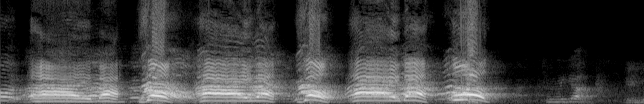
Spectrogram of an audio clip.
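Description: A group of young voices shouting a drinking toast together in unison: a string of loud chanted shouts that break off about five seconds in.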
